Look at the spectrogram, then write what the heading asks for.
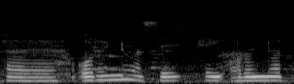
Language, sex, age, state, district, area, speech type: Assamese, female, 45-60, Assam, Goalpara, urban, spontaneous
